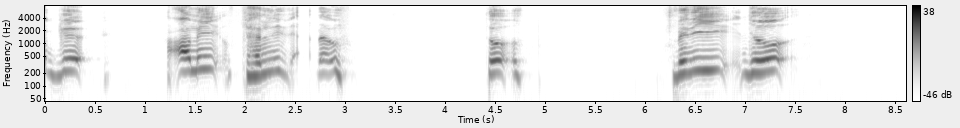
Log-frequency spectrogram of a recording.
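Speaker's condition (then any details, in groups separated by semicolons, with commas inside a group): Cerebral palsy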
